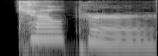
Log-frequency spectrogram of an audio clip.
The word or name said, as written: Kelper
